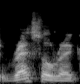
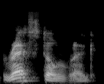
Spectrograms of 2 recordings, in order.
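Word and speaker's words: Restalrig: Notice that I didn't pronounce the T in Wrestle Rig because since I've I don't know, recorded the content, if you like, for the thing, I've since found out that it's Wrestle Rig, not Restal Rig.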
